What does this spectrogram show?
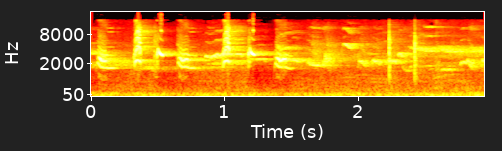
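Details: White-rumped shama giving a fast, jumbled competitive song of bright chirps and whistles, then softer warbling and two sharp clicks.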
